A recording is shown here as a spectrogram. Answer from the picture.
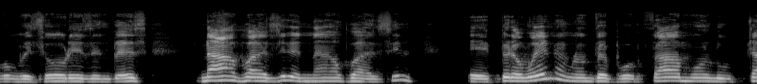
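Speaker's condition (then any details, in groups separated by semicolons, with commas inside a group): Cerebral palsy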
